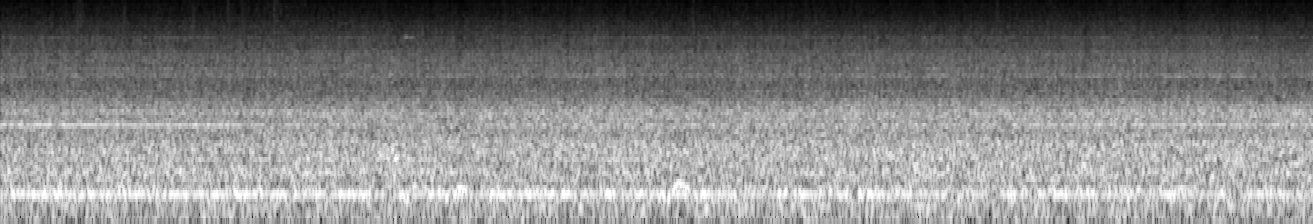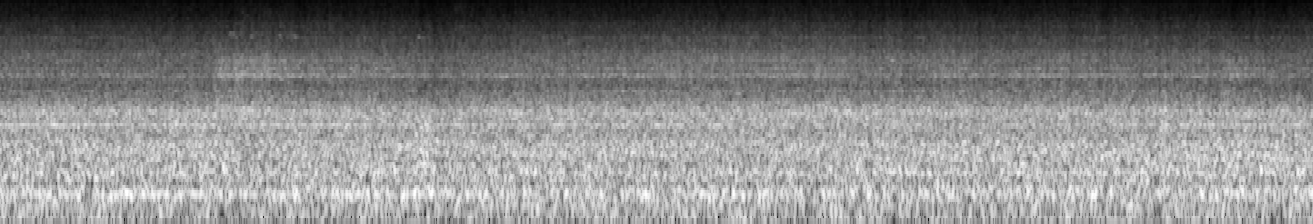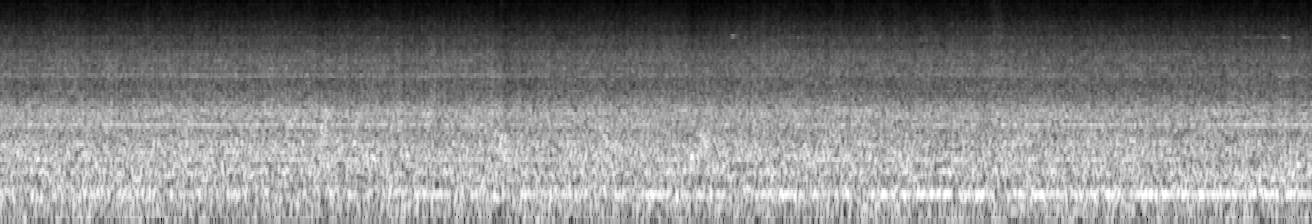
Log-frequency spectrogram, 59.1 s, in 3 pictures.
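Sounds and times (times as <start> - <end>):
train motor hum: 0.0 - 59.0
train wheels rumbling on rail: 0.0 - 59.0.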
